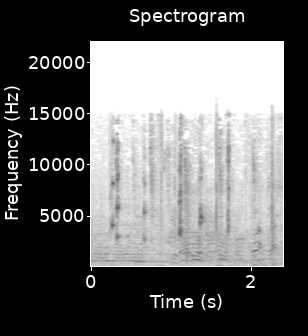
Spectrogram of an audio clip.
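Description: Basketball dribbled on a hardwood arena court, a run of sharp repeated bounces, over arena crowd noise.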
